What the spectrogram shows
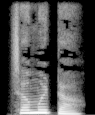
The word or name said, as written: ಚಿಮುಟು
